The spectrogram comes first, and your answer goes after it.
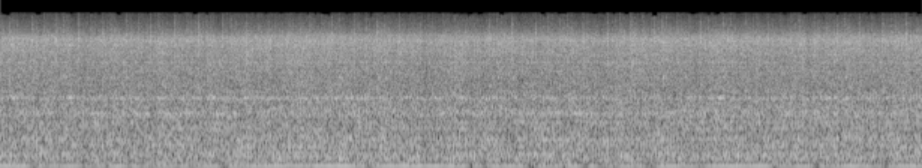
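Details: Engine started after reinstalling the valve cover, vacuum line clip, air filter and cover, to check for air-leak hissing; level idle holding one speed with a constant airy hiss but no whistle or surging. Normal, settled idle.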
